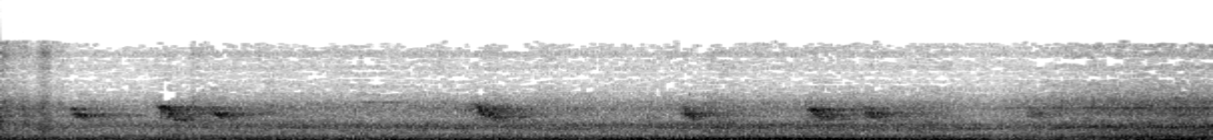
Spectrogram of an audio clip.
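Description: Small birds chirping in short, falling calls, about six times, over a steady low hum. A steady high-pitched whine comes in about five seconds in.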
